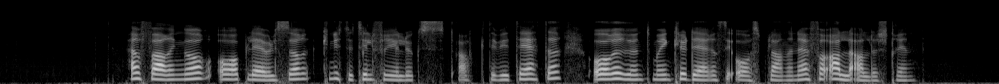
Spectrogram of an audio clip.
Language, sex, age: Norwegian, female, 17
